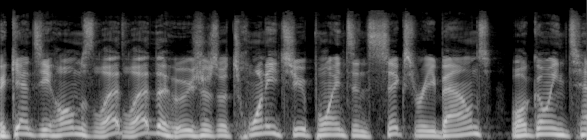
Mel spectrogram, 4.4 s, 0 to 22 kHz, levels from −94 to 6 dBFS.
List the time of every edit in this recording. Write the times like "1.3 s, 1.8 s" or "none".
0.9 s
